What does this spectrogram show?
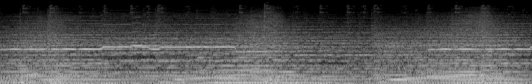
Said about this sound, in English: Is Toothless's theme. the first part. You hear those low pedal sustain notes at the bottom. And that tin whistle over the top.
